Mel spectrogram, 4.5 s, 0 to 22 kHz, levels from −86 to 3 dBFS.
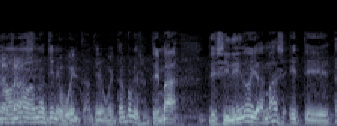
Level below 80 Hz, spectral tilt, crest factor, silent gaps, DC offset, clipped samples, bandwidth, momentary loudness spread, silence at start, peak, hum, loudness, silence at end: -52 dBFS; -6.5 dB/octave; 20 dB; none; under 0.1%; under 0.1%; 8 kHz; 7 LU; 0 s; -10 dBFS; none; -30 LUFS; 0 s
